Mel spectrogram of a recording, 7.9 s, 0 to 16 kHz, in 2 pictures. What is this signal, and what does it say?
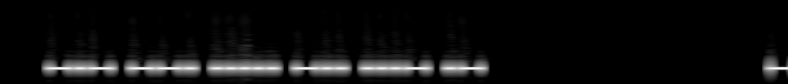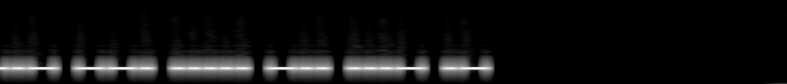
Morse code, heard as a keyed tone, about 36 wpm, 700 Hz. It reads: KG5DVA KG5DVA
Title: Speed Racing - USA 2x3 Call Signs 30wpm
